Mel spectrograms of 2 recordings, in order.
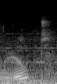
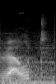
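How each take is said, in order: First: It is said in a non-American way. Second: It is said the American way.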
